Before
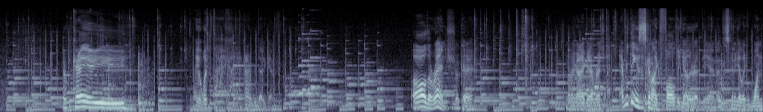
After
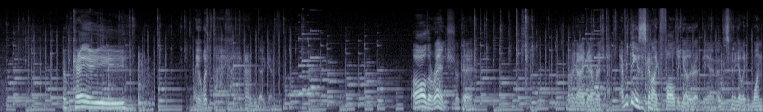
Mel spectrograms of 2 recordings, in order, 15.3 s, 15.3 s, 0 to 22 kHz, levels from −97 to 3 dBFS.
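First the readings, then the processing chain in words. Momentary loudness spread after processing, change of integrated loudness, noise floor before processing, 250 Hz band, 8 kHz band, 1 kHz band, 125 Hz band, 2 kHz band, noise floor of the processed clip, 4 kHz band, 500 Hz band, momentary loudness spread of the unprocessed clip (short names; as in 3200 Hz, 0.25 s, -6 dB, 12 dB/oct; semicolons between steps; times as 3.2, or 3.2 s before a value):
18 LU, +0.5 dB, -47 dBFS, 0.0 dB, 0.0 dB, 0.0 dB, 0.0 dB, +1.5 dB, -47 dBFS, +4.0 dB, 0.0 dB, 18 LU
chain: dynamic EQ 2900 Hz, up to +6 dB, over -51 dBFS, Q 2.5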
